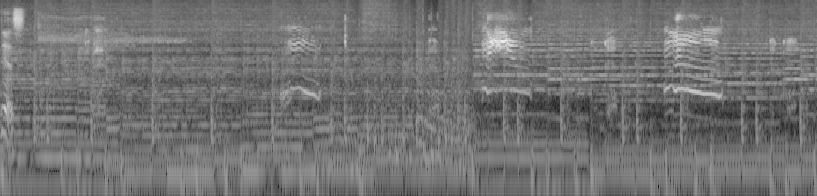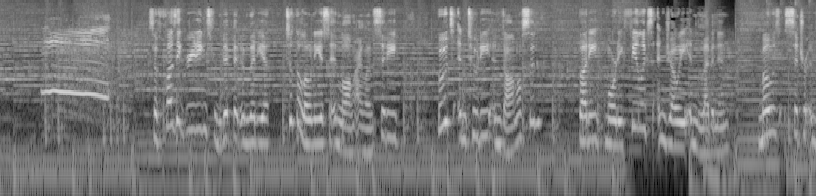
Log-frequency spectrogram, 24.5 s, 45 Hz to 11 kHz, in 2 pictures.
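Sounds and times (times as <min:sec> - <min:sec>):
speech: 0:00.0 - 0:00.8, 0:14.6 - 0:24.5
steady music: 0:00.0 - 0:24.5
cat meowing: 0:04.2 - 0:04.9, 0:07.2 - 0:08.1, 0:10.0 - 0:10.9, 0:12.9 - 0:14.0.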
